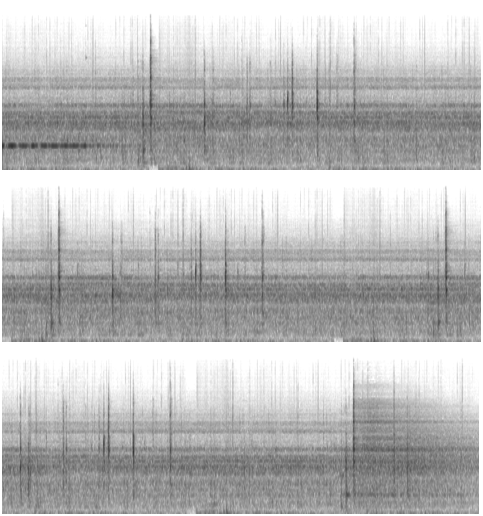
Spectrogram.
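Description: Quiet outro of an ambient trip-hop track: a steady drone of layered held tones scattered with irregular sharp clicks and crackles. A lower held tone dies away in the first couple of seconds, and near the end the drone swells briefly, then fades out.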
